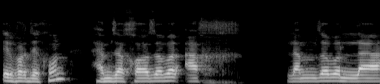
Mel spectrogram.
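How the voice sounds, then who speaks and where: Slow, dark-voiced Quran reading teacher. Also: male voice, a little high, level tone, muffled recording. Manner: spells letters and vowel marks one by one, then chants the joined verse; patient, addresses students directly.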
